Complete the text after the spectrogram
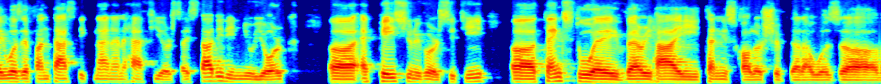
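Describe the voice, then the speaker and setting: A man's voice: lowish voice, darkish tone. A young man from Italy with an Italian accent, presenting a webinar talk with frequent "uh" fillers. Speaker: guest speaker. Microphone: video call. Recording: muffled online call audio.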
